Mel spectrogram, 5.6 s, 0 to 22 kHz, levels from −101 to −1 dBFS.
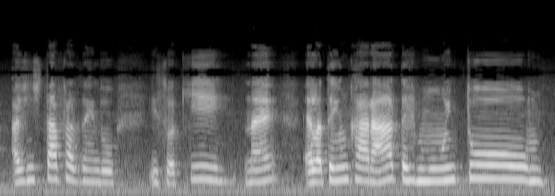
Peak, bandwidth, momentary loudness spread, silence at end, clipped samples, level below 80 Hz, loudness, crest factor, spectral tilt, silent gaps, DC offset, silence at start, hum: -4 dBFS; 8.4 kHz; 13 LU; 0 s; under 0.1%; -46 dBFS; -21 LUFS; 18 dB; -6 dB/octave; none; under 0.1%; 0 s; none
